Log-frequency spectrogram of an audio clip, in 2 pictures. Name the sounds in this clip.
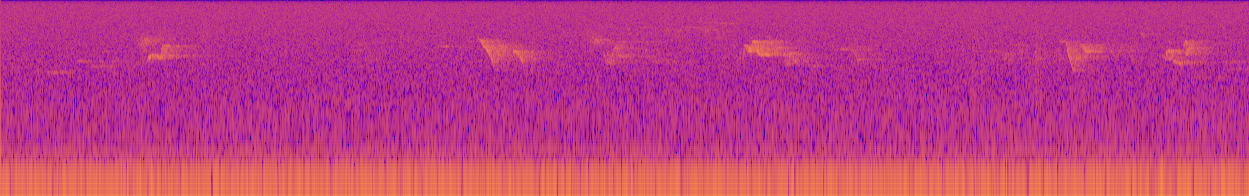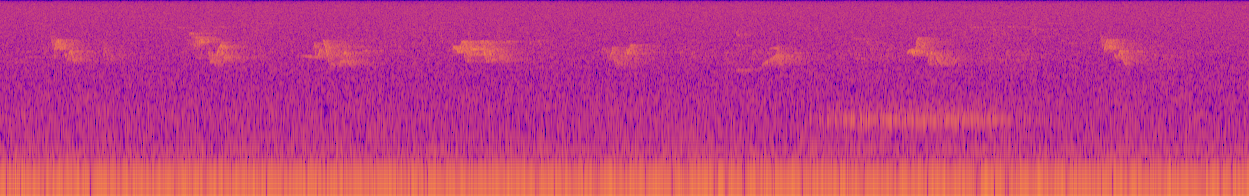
Blue-headed Vireo, Red-eyed Vireo, Hermit Thrush, Blackburnian Warbler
